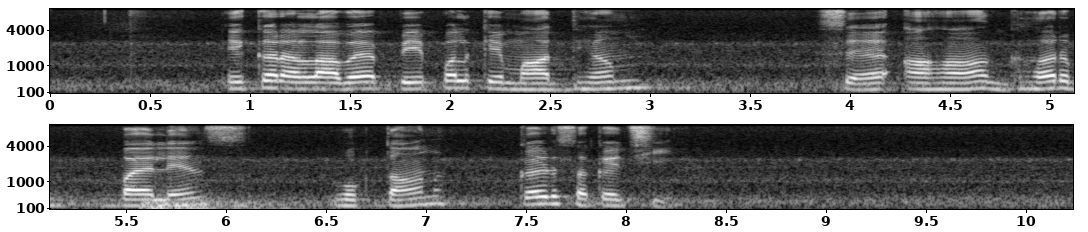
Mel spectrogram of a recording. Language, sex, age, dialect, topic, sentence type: Maithili, male, 18-24, Eastern / Thethi, banking, statement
